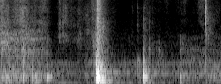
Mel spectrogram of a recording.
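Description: A few small knocks and clicks of gel polish bottles being handled and set into their display tray, the loudest about halfway through.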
